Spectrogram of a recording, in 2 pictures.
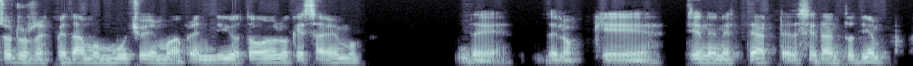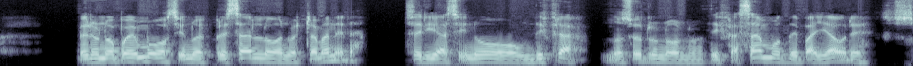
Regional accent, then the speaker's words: Chile; no, yo soy chileno

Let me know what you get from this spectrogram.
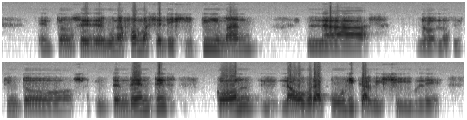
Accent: Argentina; Pensemos como argentinos

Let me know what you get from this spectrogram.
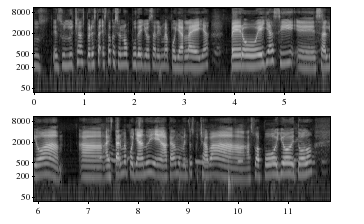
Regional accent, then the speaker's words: Mexico; ya estamos de un mismo bando, somos mexicanas

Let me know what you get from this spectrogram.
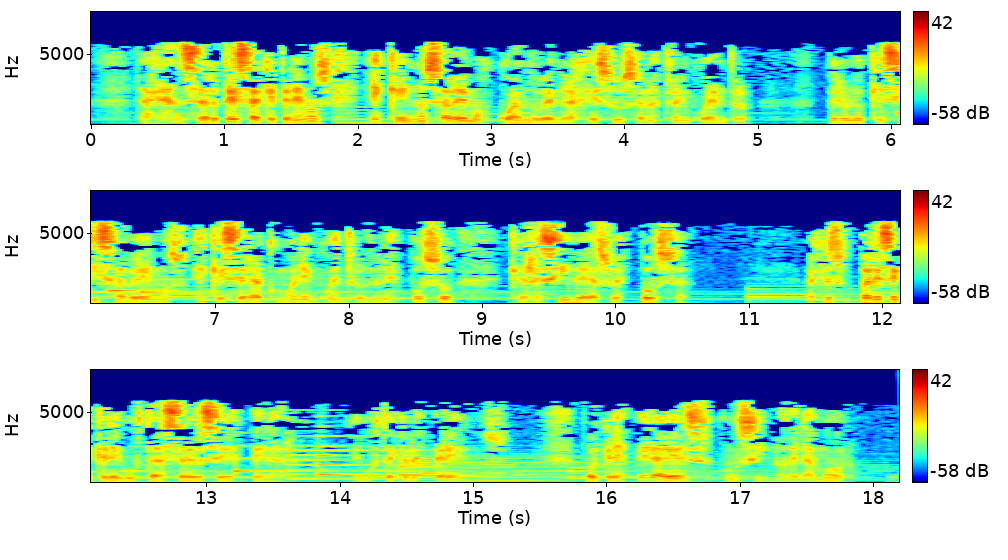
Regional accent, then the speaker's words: Tucumán, Argentina; así que hoy me he infiltrado, lamentablemente, como buen tucumano

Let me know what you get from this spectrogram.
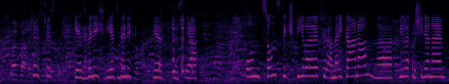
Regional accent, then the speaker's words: South Moravian Region, Czechia; Aber ich komme aus Tschechien.

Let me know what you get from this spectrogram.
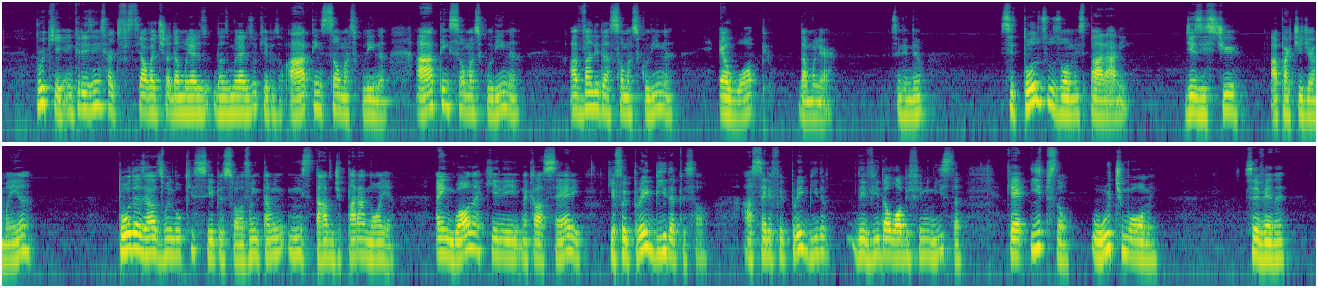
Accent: São Paulo, Brazil; Eu sou de São Paulo, pessoal.

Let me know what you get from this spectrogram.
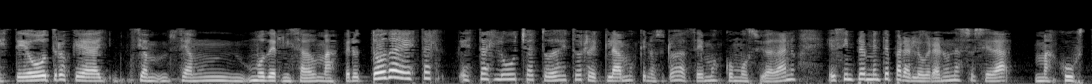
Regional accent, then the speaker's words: Venezuela; now in Ecuador; O sea, yo soy venezolana, pero tengo 13 años viviendo aquí, o sea que ya también es mi país.

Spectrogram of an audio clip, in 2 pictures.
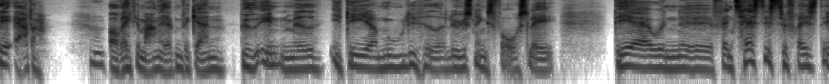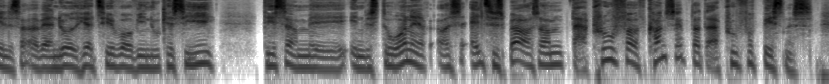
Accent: North Denmark Region, Denmark; Jeg kommer fra Vendsyssel, hvor jeg er født, og jeg har holdt meget til ved hav- og strandmiljø og elsker det.

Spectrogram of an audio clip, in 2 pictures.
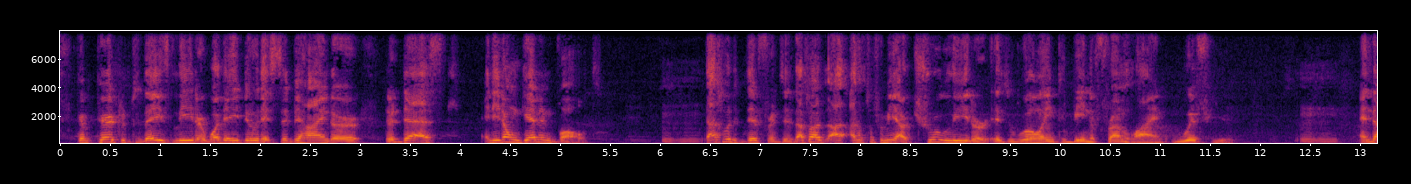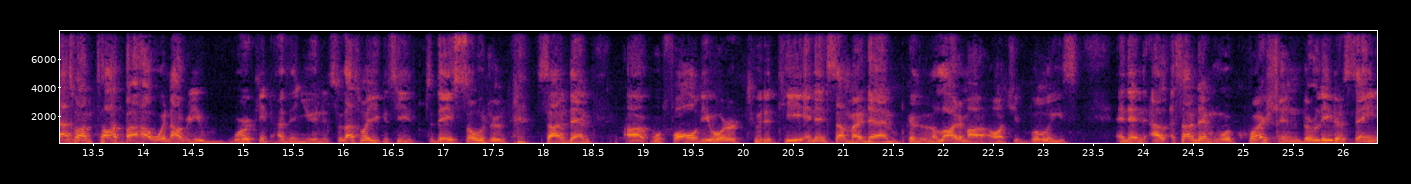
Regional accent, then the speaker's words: Canada; I hate to say this, I'm sorry, but I'm Canadian.

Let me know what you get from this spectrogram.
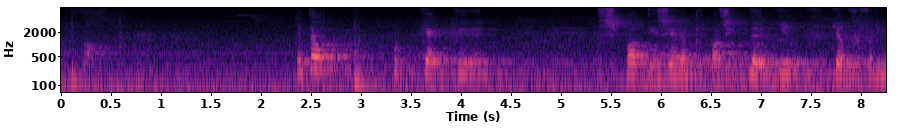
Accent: Lisbon, Portugal; born there; eu sou goês de coração e se calhar devia ter nascido aqui em Panjim e não em Lisboa

